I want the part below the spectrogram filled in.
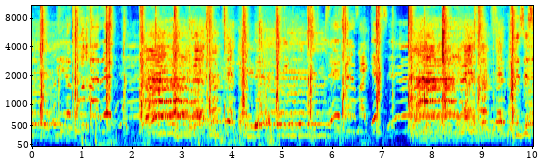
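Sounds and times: women singing in unison: 0.0s - 10.0s
hand claps: 0.1s - 9.8s.

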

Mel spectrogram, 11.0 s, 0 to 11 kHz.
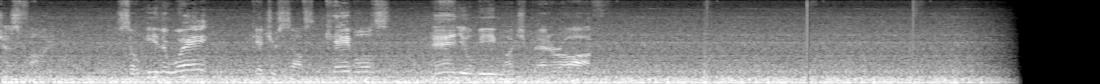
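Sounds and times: diesel truck engine rumbling: 0.0s - 10.2s.

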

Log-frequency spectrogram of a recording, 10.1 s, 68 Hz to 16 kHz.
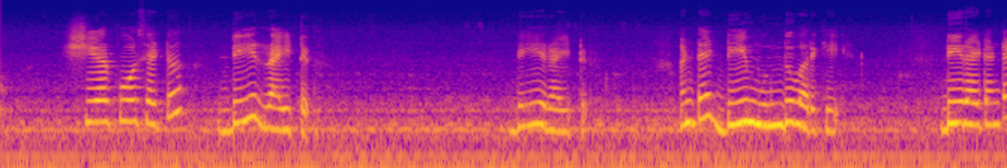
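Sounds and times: faint constant tone: 0.0s - 10.0s
steady low hum: 0.0s - 10.0s.

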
